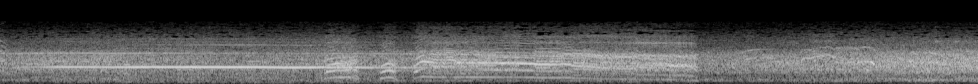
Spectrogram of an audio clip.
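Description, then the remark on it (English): A group of people screaming and wailing together during the screaming phase of dynamic meditation, raw voices overlapping in long sustained cries with rising and falling pitches, loud and continuous without pause. “The next phase, the screaming phase of dynamic meditation, feels like when you finally had an opportunity to throw a tantrum when you were a little kid.”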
